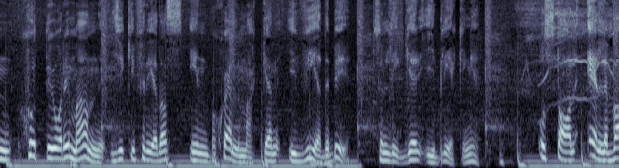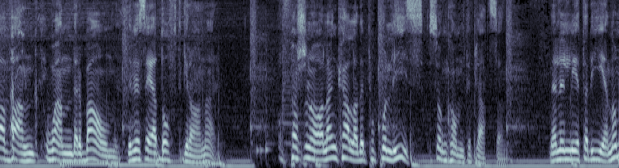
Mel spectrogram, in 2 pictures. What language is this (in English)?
Swedish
